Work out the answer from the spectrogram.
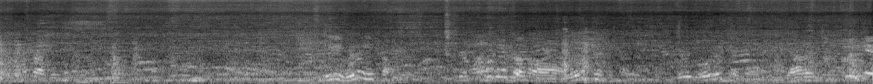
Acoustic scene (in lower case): restaurant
